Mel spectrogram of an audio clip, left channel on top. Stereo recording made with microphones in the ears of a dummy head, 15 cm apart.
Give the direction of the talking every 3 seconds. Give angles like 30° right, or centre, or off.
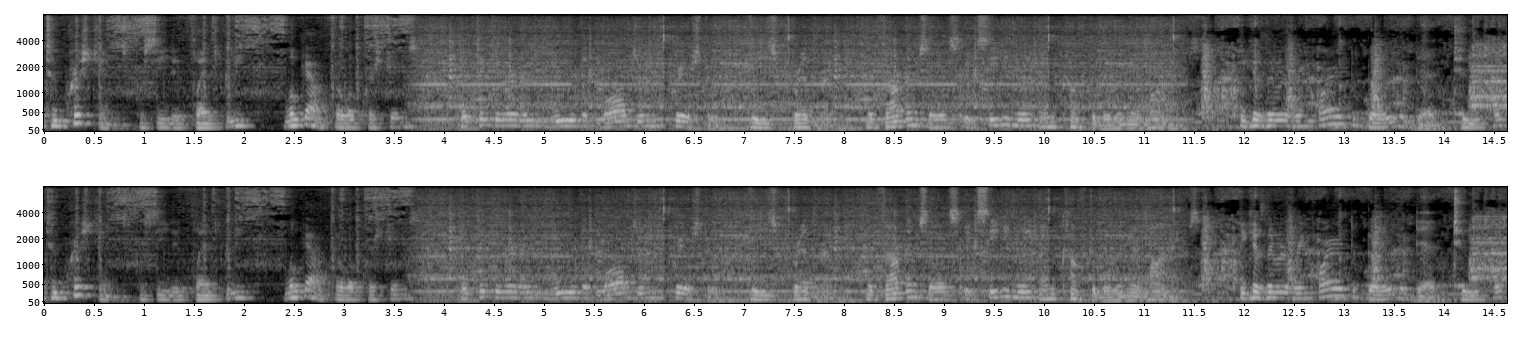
40° left, 30° left, centre, 40° right, 60° right.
